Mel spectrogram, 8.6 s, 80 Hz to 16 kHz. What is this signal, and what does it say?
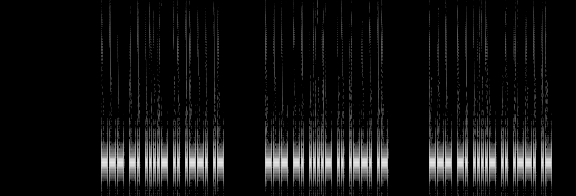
Morse code, heard as a keyed tone, about 40 wpm, 700 Hz. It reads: ON4IPA ON4IPA ON4IPA
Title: DXCC-100 Call Signs - 6 Characters - Repeated 3x - 40wpm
